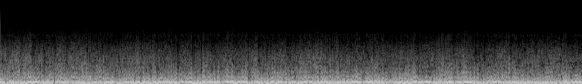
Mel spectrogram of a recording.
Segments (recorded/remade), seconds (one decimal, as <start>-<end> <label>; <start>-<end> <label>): 0.0-3.9 recorded; 3.9-4.5 remade; 4.5-5.8 recorded

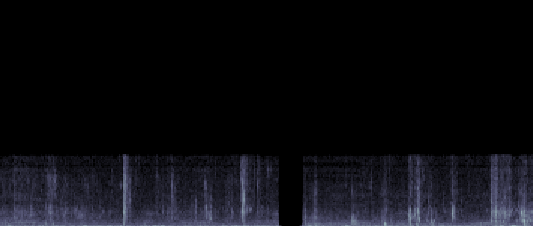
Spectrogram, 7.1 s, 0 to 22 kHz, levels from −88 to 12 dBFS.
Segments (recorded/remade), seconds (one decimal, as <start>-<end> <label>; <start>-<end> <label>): 0.0-3.9 recorded; 3.9-4.8 remade; 4.8-7.1 recorded

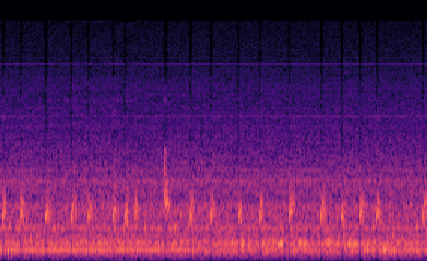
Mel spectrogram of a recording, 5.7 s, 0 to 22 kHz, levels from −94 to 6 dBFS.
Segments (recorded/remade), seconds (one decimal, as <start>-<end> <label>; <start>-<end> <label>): 0.0-0.5 recorded; 0.5-1.8 remade; 1.8-5.7 recorded

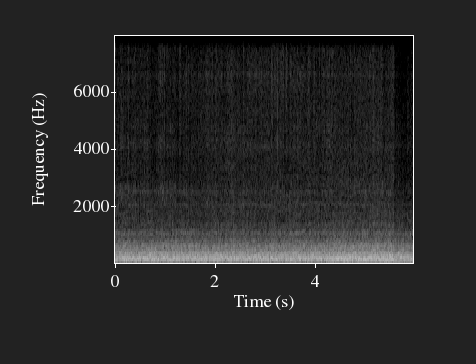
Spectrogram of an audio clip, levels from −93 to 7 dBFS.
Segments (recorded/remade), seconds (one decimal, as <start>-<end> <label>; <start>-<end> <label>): 0.0-0.4 recorded; 0.4-3.9 remade; 3.9-4.4 recorded; 4.4-6.0 remade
